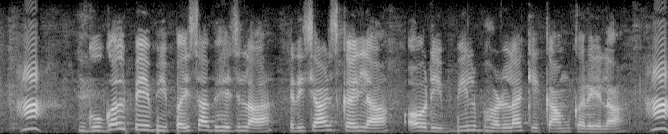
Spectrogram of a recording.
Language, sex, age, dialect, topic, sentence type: Bhojpuri, male, <18, Northern, banking, statement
